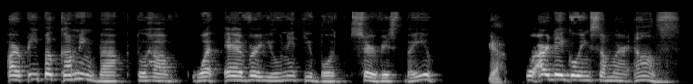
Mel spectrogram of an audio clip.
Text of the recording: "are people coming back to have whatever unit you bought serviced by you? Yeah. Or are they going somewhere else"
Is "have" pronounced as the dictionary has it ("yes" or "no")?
yes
